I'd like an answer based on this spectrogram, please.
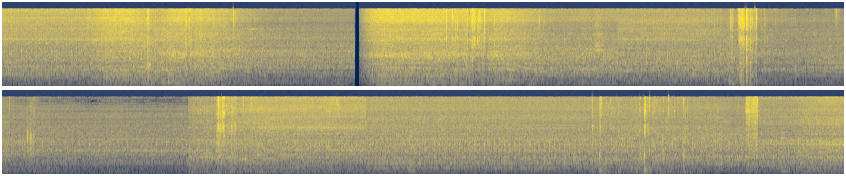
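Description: A car's engine runs at low speed as its front tyre rolls over and crushes hard objects: a plastic computer keyboard, plastic toys and a clay pot. There are scattered cracks and snaps, with one loud sharp crack about eleven seconds in.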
